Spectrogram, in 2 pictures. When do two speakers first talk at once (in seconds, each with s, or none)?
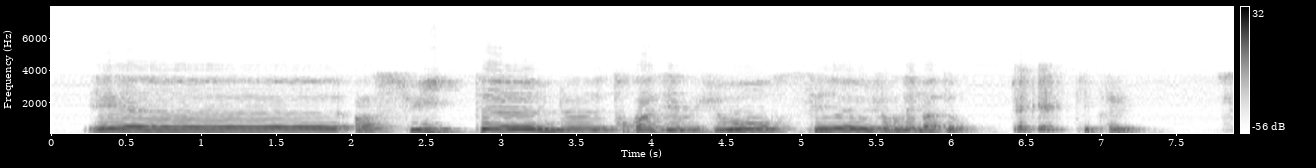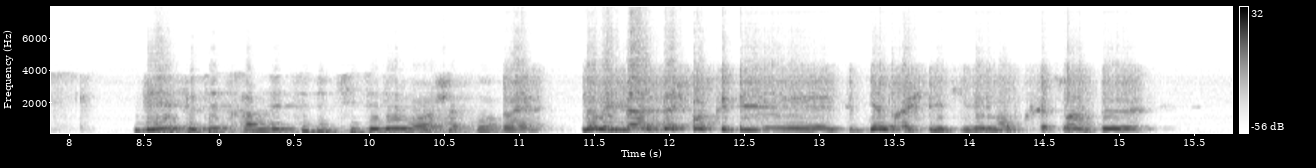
none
